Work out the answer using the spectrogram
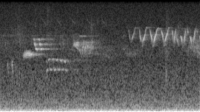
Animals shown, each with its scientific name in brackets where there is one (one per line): Wood Thrush (Hylocichla mustelina)
Black-and-white Warbler (Mniotilta varia)
Chestnut-sided Warbler (Setophaga pensylvanica)
Red-eyed Vireo (Vireo olivaceus)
